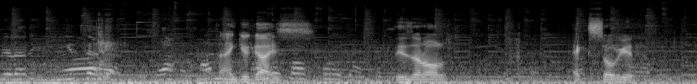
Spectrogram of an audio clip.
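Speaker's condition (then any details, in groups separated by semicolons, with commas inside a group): No condition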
